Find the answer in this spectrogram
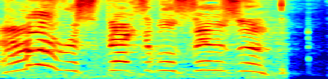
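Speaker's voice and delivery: put-on high-pitched drunken speech. Insisting to an officer who asks for calm: sounding drunk. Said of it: "It sounds like you're a drunk bugger".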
